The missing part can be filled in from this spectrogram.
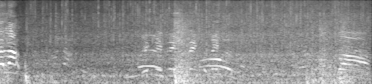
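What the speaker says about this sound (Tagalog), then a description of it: "Lakas ng ulan!" Heavy rain hisses steadily in the background while several people shout and cheer excitedly nearby.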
